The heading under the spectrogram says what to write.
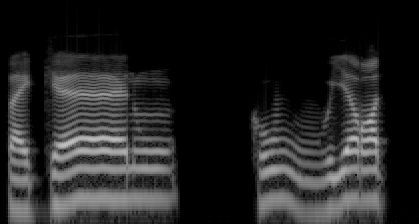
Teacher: Berlebihan dalam membaca hamas pada huruf kaf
